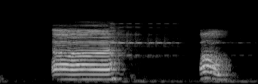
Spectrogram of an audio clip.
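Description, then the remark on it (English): A pill reminder alarm sounds one steady, bright electronic tone with a buzzy harmonic ring for just over a second, then a voice briefly speaks. “What's the alarm?”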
